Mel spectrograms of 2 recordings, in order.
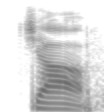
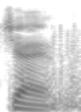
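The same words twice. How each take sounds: First: "chaff" with a long open ah, like "chahf"; British-style broad "ah" in "chaff"; long-a pronunciation. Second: "chaff" with a short front a, like "cat"; American-style flat "a" vowel in "chaff"; short-a pronunciation. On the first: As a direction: say "chaff" with the broad vowel of "father". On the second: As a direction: say "chaff" to rhyme with "gaff". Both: Shown as a demonstration. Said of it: "Both pronunciation are chaff and chaff".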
